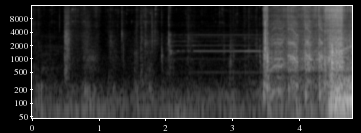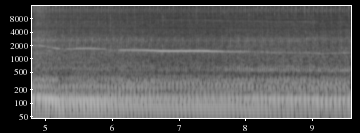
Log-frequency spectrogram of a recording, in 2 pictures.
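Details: Audi A3 whose knocking was traced to an untightened flywheel after a sloppy reassembly, about 430 on the odometer: after the fix, quiet at first, then it cranks, catches and settles into a steady idle without knocking. Normal idle.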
